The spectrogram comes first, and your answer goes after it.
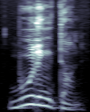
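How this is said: It is said with a French accent.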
